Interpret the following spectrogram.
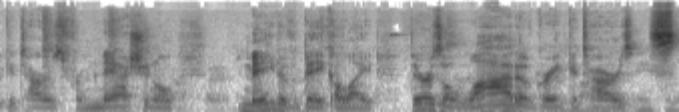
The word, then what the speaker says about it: Bakelite: about big collide now first of all don't say bake light even though it kind of looks like that's how it should be pronounced because maybe the plastic gets baked somehow no it's bakelite because it was named after its inventor leo bakeland who was a belgian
